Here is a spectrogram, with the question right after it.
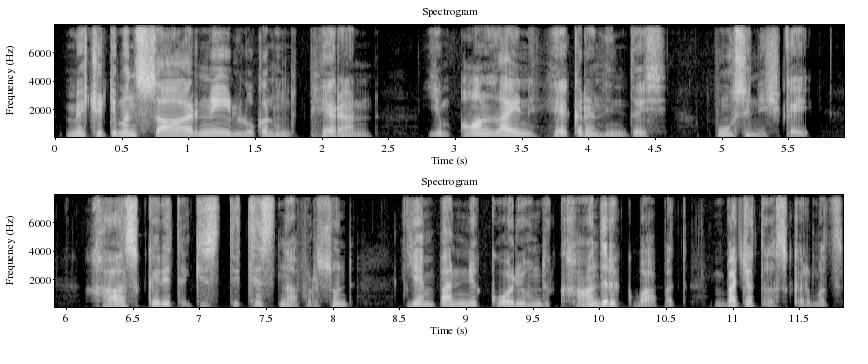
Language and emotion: Kashmiri, sad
